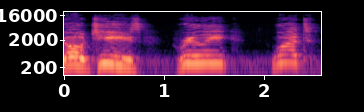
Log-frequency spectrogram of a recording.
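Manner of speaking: very high, confused falsetto impression; nervous Butters. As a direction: mimic a nervous little character, squeaky and baffled. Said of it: "all confused, a little bit nervous".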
